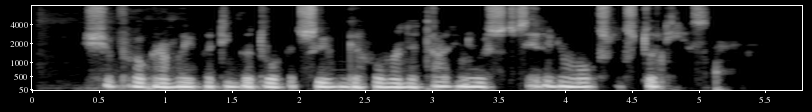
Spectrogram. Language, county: Lithuanian, Marijampolė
